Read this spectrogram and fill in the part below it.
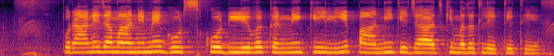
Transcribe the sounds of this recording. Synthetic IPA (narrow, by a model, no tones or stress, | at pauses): pʊɾaːned͡ʒɐmaːnemẽɡʊɖskoɖɪliːʋəɾkɐɾnekeliepaːniked͡ʒɐɦaːd͡ʒkimɐd̪əd̪leːt̪et̪ʰeː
